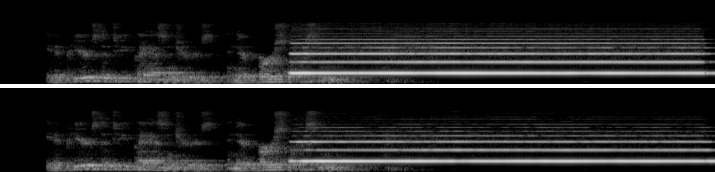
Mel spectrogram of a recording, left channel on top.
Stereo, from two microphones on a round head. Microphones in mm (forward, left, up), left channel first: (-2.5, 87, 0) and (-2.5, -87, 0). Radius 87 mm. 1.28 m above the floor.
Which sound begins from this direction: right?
A man speaking, at 0.5 s.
